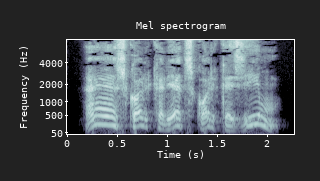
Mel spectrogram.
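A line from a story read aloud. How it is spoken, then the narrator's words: Exclamation. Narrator (Russian): воскликнул Бубе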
